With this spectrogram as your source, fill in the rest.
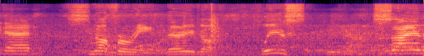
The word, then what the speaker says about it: Snuffereet: It is Snuffery, S-N-U-F-F. E-R-E-E-T. Snuff, like S-N-U-F-F. E-R-E-E-T. Snuffereet. I'll spell it for you.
